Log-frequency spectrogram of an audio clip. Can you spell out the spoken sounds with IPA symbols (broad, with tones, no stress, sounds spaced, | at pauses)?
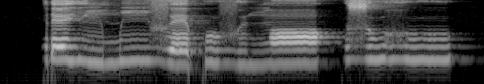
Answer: ɾ ɛ˦ j ĩ˨ m iː˦ v ɛ˨ p u˧ v ɨ˨ ŋ ɔ̃˦ | z u˦ ɣ u˦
